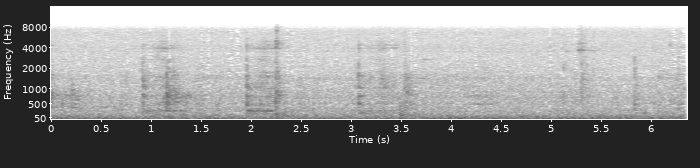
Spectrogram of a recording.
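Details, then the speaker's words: Tecumseh Lawnchief mower standing about 5 years unrun, spark plug out: slow uneven pull-start cranking with a sharp pop from the plug hole each stroke; compression seems good, recoil starter seemingly slightly sticky. "And quite possibly, by the sound of it, it's got compression. Yeah, you can hear it going pop."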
